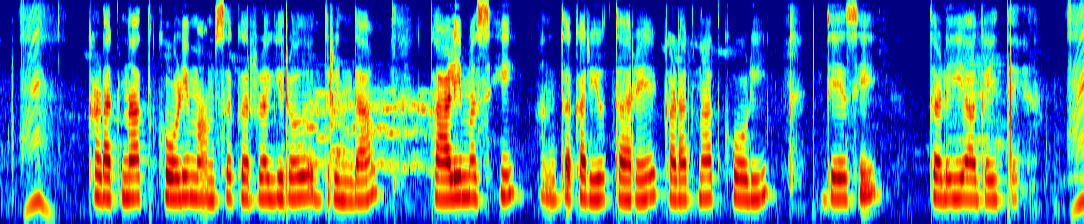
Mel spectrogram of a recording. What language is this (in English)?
Kannada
